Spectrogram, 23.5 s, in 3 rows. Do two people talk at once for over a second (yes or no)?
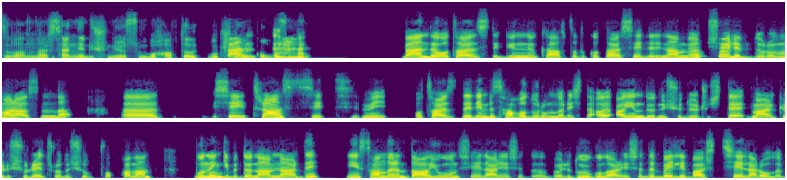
no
